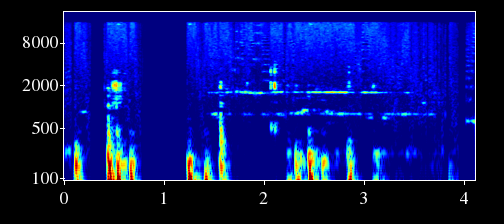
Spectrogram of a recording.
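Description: A series of short, muffled low thumps in irregular clusters, with a faint steady two-note hum in the middle stretch.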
